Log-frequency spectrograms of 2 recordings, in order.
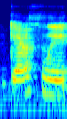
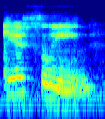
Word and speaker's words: Ghislaine: So from Radar Online, Gasoline, and we've already discussed the proper pronunciation of her French name, and I know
